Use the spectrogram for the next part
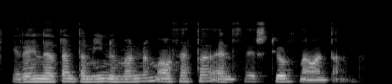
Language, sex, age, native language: Icelandic, male, 50-59, Icelandic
